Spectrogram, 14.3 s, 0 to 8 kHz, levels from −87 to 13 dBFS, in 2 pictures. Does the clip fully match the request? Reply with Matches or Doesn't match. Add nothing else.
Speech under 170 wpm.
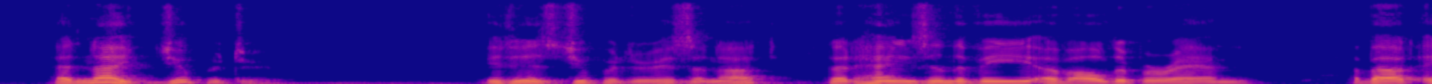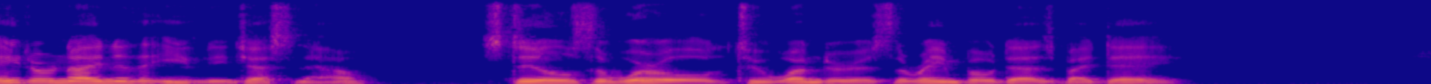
Matches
